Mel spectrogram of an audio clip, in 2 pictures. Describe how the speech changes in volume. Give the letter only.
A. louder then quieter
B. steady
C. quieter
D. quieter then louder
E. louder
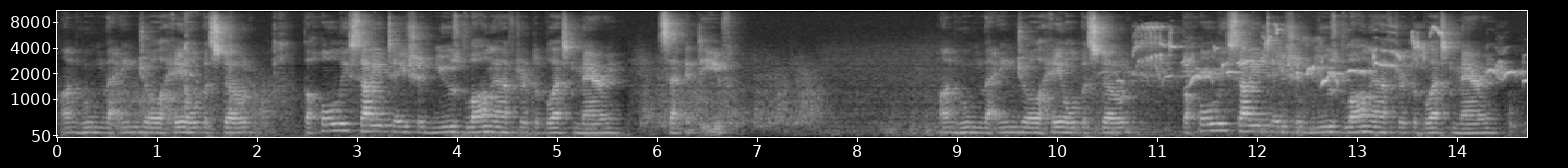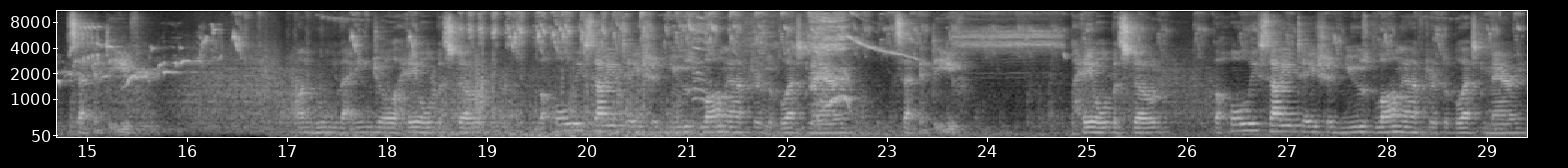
B.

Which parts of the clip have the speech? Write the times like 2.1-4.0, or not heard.
0.0-6.8, 8.8-15.6, 17.1-23.8, 24.9-29.3.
